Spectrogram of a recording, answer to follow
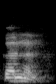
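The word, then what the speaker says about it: colonel: कर्नल, कर्नल में आर नहीं होता है कहीं भी, आ रहा है समझ में, सी ओ एल ओ एन ई एल।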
